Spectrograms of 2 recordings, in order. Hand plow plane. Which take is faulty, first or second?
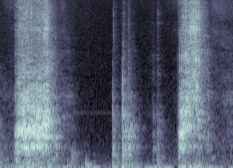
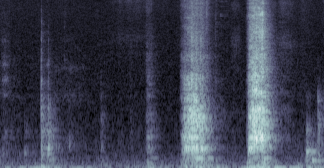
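second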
